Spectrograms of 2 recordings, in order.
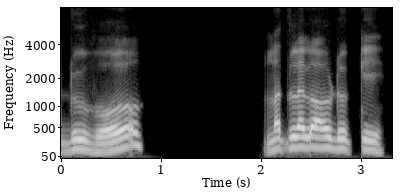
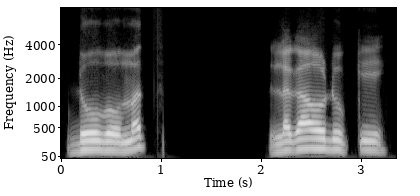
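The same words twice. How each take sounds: First: The pause comes after 'dubo'. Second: The pause comes after 'mat'. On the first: Drown; do not take a dip. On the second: Do not drown; take a dip.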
